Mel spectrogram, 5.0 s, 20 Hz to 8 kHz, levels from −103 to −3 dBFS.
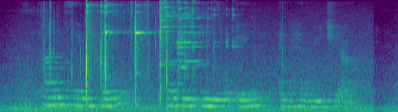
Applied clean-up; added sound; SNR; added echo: none; Shatter / Crushing; -3 dB; reverberation time 0.9 s.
